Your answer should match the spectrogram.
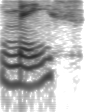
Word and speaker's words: Myss: And she spells her last name M-Y-S-S, but it's pronounced Mace, like the spice.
